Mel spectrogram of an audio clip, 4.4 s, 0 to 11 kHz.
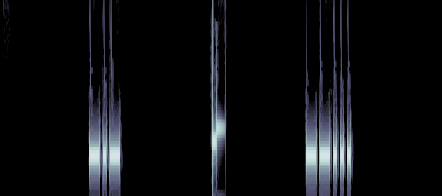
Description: Morse code, heard as a keyed tone, about 36 wpm, 700 Hz. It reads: K 7
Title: Single Character (Letter:Number:Punctuation:Prosign) Alt 35wpm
